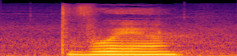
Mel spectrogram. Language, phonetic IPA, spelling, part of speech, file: Czech, [ˈtvojɛ], tvoje, pronoun, Cs-tvoje.ogg
- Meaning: inflection of tvůj: 1. nominative feminine/neuter singular/plural 2. accusative neuter singular 3. inanimate nominative masculine plural 4. accusative masculine/feminine/neuter plural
